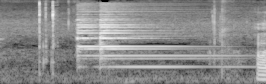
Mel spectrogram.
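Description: Subscribe-button bell sound effect: a couple of quick clicks, then a single bell ding that rings on and fades away over about a second and a half.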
